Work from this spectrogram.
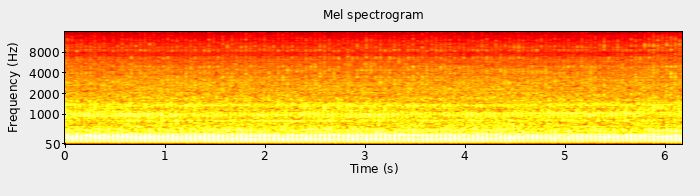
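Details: Tecumseh 3 hp (HS35) single-cylinder on mid-1980s Troy-Bilt Junior tiller hammers at a high, fast, unrelenting speed with no hunting down. Governor not holding revs; owner suspects it is broken inside the engine, or possibly out of adjustment.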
